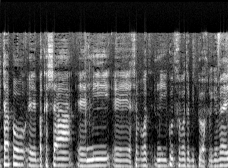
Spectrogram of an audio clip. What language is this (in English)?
Hebrew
